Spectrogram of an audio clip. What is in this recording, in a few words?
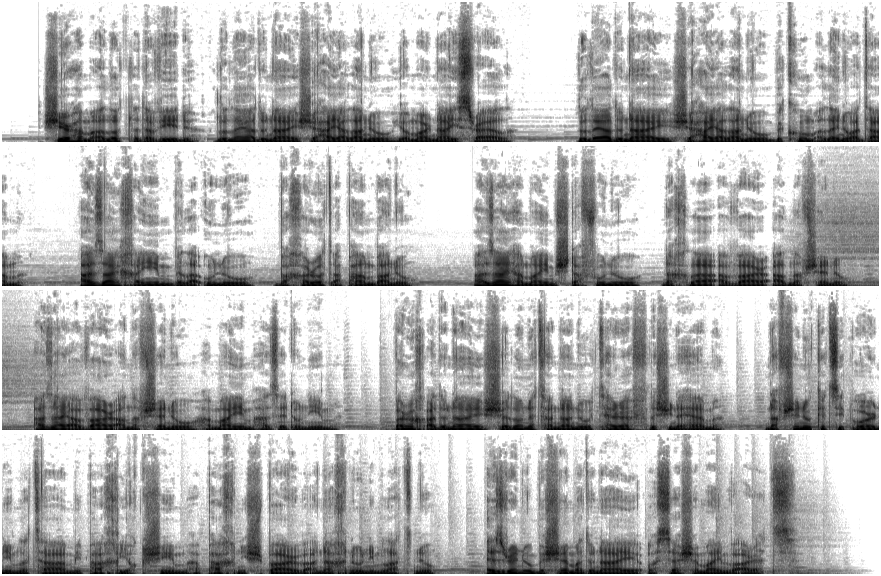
poetry and prayer psalm hebrew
